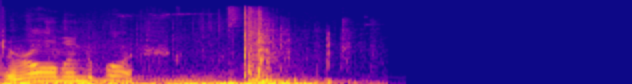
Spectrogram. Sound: gunshot

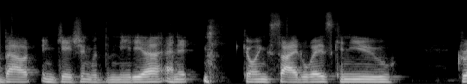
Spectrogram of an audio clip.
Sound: chuckles

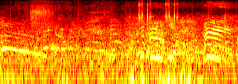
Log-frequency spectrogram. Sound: people cheering

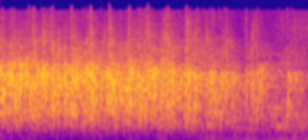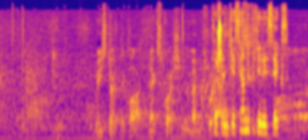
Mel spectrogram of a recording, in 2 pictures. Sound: applause

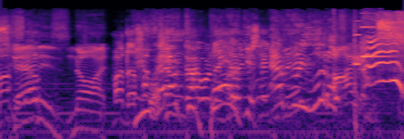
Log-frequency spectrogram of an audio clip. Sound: arguing

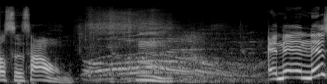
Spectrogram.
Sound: audience exclaiming

